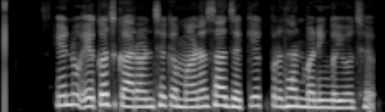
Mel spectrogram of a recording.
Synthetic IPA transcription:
enũekəd͡ʒkaɾəɳt͡ʃʰekemaɽ̃əsad͡ʒekek̚pɾəd̪ʱanbəniɡəjot͡ʃʰḛ

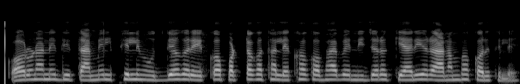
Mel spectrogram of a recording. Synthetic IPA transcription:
kɔɾoɽ̃anid̪ʱit̪amilpʰilmud̪joɡɔɾeːkɔpɔʈːɔkɔt̪ʰalekʰɔkɔbʱabenid͡ʒɔɾɔkiaɾijɔɾeaɾɔmbʱɔkɔɾit̪ʰilḛ

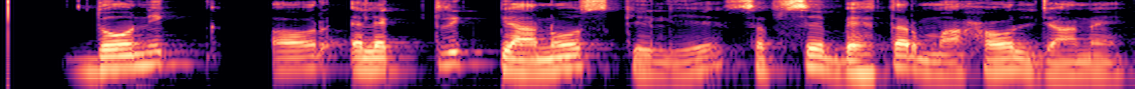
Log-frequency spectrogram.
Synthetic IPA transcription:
d̪oːnɪk̚ | ɔːɾɪleːk̚ʈɾɪk̚pjaːnoːskeliesɐbsebɛɦt̪əɾmaːhɔːld͡ʒaːnẽː

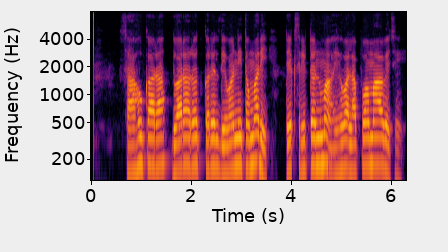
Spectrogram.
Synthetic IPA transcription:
saɦukaɾad̪ʋaɾaɾəd̪kəɾeld̪eʋanːit̪əmaɾi | ʈeksɾiʈəɾnmãɦɛʋalapʋamãaʋet͡ʃʰe

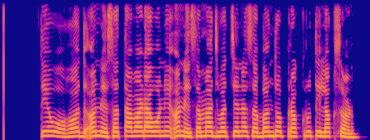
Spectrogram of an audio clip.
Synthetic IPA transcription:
t̪eoɦəd̪ənesət̪aʋaɽaoneʔənesəmad͡ʒʋətːʃenasəbənd̪ʱopɾəkɾut̪iləkʃəɳ

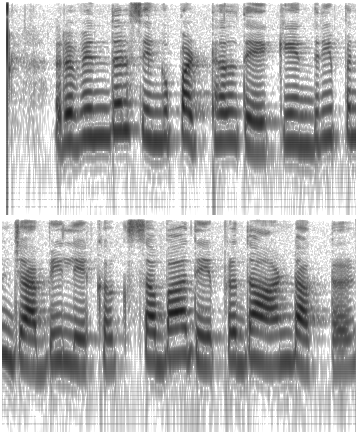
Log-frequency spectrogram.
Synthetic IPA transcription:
ɾəʋɪ̃nd̪əɾsɪ̃ŋɡpəʈʰːəlt̪eːkẽːnd̪ɾiːpəɲd͡ʒaːbiːleːkʰəksəbaːd̪eːpɾəd̪aːnɖaːkʈəɾ

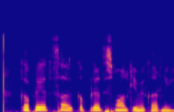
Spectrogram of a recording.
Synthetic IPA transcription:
kəpɽejãːt̪skəpɽejãːt̪ismaːlkimikəɾniːɦ

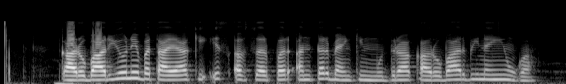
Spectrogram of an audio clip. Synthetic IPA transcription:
kaːɾoːbaːɾijõnebɐt̪aːjakiʔɪsɐfsəɾpɐɾɐ̰̃nt̪əɾbɛ̃ːŋkɪ̃ŋɡmʊd̪ɾakaːɾoːbaːɾbʱinɐɦĩɦoːɡaː

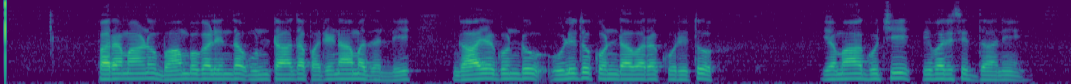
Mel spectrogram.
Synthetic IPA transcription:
pɐɾɐmaːɳubaːmbuɡɐɭind̪ɐuɳʈaːd̪ɐpɐɾiɳaːmɐd̪ɐlːiɡaːjɐɡuɳɖuuɭid̪ukɔɳɖɐʋɐɾɐkuɾit̪u | jɐmaːɡut͡ʃiʋiʋɐɾisid̪ːaːne

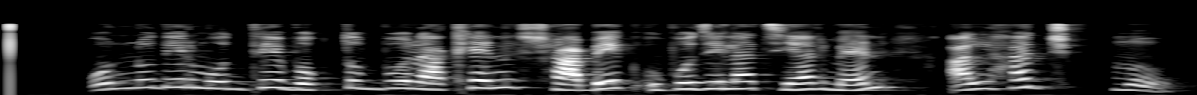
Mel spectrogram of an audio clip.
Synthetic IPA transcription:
onːod̪eɾmod̪ʱːebɔkt̪obːoɾakʰenʃabekupod͡ʑelat͡ɕeaɾmɛn | alɦad͡ʑ | mo

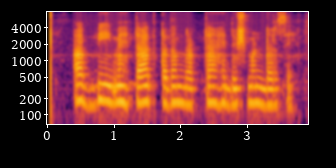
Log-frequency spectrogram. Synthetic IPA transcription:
ɐbːiːmeɦd̪aːt̪qɐd̪əmɾɐk̚ʰt̪aɦɛd̪ʊʃmənɖɐɾse

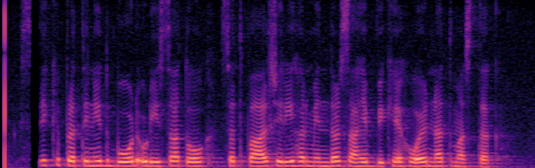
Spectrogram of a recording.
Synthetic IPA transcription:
st̪ɪkʰpɾət̪ɪnɪd̪boːɾɖʊɽiːsat̪õsət̪paːlʃəɾiːɦəɾmɪ̃nd̪əɾsaːɦɪbʋɪkʰeɦoːenɐt̪məst̪ək

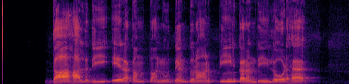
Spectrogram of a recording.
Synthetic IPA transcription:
d̪aːɦəld̪iːeːɾəkəmt̪ʊaːnũːd̪ɪnd̪oːɾaːnpiːnkəɾənd̪iːloːɽɦɛː

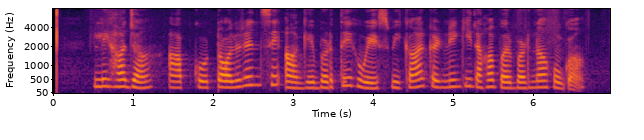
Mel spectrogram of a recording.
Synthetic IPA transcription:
lɪɦaːza | aːpkoʈɔːləɾə̃nsseʔaːɡebɐɽ̤t̪eɦʊeswiːkaːɾkɐɾnekiɾɐɦãpɐɾbɐɽ̤naɦoːɡa̰ː

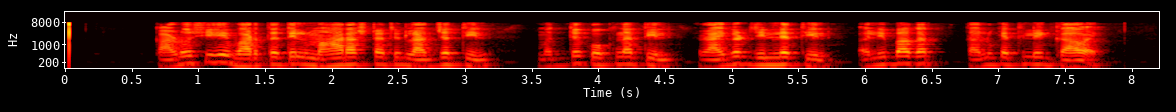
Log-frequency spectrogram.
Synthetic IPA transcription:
kaɽoɕiːɦebʱaɾt̪at̪iːlməɦaɾaʂʈɾat̪iːlɾad͡ʑjat̪iːl | məd̪ʱjəkoknat̪iːlɾajɡəʈ̚d͡ʑilːjat̪iːləlibaɡat̪ːalukjat̪iːlɦek̚ɡaʋa̰j

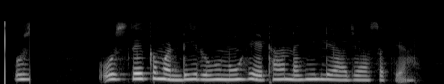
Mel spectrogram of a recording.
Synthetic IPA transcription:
ʊsd̪eːkəməɳɖiːɾuːɦnũːɦeːʈʰaːnəɦĩːlɪjaːd͡ʒaːsəkja̰ː

